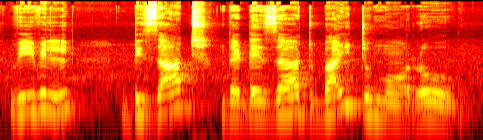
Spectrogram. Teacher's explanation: the last part of the first desert is stressed, while the last part of the second desert is unstressed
